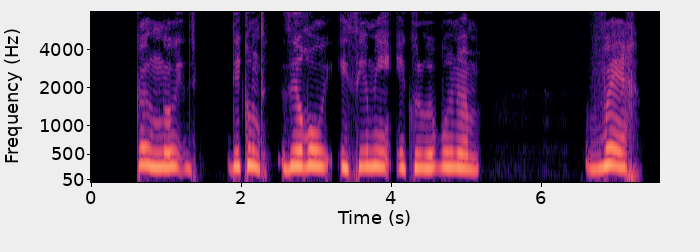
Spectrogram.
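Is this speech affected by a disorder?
Yes: Down syndrome, trisomy 21.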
